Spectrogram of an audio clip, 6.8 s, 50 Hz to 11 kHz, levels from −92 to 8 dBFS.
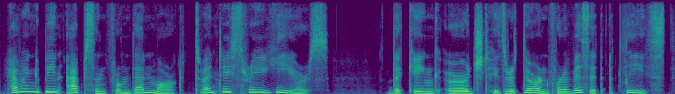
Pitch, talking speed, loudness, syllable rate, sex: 215 Hz, 160 wpm, -19 LUFS, 4.4 syllables/s, female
